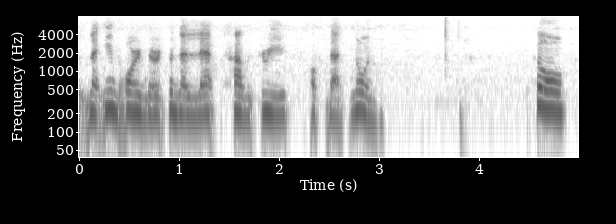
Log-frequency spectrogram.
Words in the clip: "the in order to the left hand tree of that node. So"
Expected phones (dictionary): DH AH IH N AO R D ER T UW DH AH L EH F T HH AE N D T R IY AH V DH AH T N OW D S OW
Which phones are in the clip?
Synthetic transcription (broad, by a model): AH IH N AO R D ER T UW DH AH L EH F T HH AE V T R IY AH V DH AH T L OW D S OW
